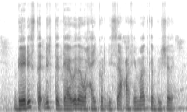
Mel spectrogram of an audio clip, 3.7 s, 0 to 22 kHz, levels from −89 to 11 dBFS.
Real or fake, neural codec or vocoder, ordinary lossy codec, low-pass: fake; vocoder, 44.1 kHz, 128 mel bands, Pupu-Vocoder; none; 19.8 kHz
